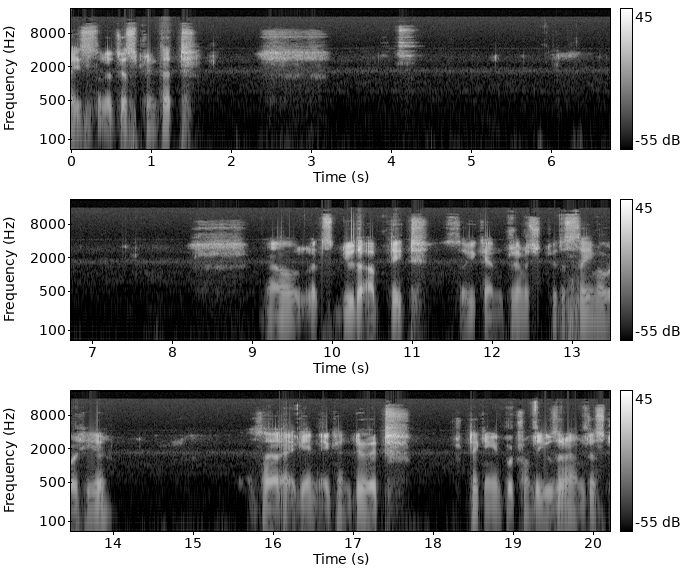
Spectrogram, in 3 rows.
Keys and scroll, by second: 3.0 Return, 14.3 ctrl+c.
